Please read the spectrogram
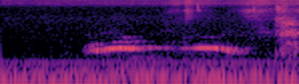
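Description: A faint single drawn-out call, rising and then falling in pitch and lasting a little over a second, over quiet room hum.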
